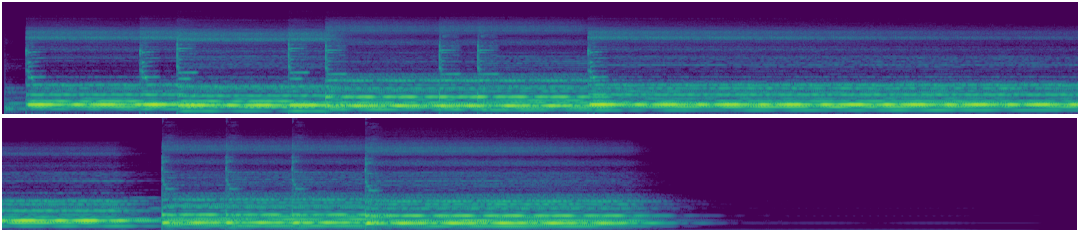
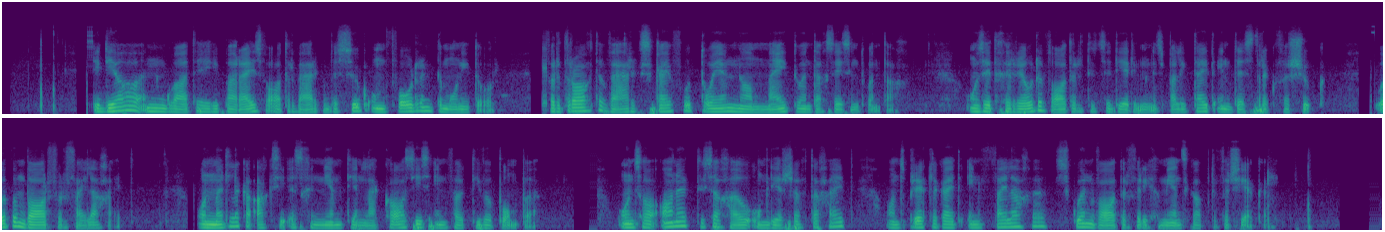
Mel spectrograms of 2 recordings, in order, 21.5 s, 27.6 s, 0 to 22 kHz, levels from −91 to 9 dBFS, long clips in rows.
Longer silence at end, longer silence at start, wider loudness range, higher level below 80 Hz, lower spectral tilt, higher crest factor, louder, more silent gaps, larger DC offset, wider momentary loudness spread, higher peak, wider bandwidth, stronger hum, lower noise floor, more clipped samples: first, 4.15 s vs 0.7 s; second, 0.25 s vs 0.9 s; about the same, 4 LU vs 3 LU; second, -68 dBFS vs -54 dBFS; about the same, -7.5 dB/octave vs -8 dB/octave; second, 14 dB vs 22 dB; first, -15 LUFS vs -31 LUFS; neither; neither; second, 6 LU vs 13 LU; first, 0 dBFS vs -8 dBFS; about the same, 8.8 kHz vs 8 kHz; neither; first, -87 dBFS vs -68 dBFS; neither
